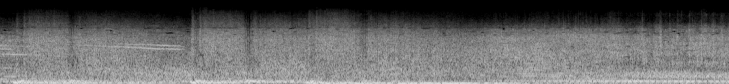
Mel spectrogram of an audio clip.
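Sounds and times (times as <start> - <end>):
Stuka dive bomber siren wailing: 0.0 - 2.0
heavy low booms like explosions or gunfire: 0.0 - 6.6
Stuka dive bomber engine roaring through a dive: 0.0 - 7.2.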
